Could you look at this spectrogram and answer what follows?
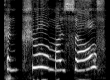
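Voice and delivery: put-on high, slow outraged girl's cry; indignant high child's yell. A narrator's reading. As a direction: fling his words back at him. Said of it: "yelled Fern".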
